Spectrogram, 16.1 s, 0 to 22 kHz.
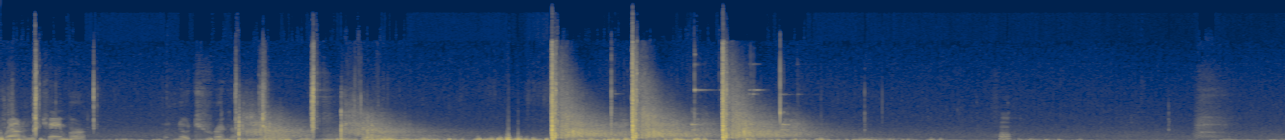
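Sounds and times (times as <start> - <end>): gunshots echoing: 3.0 - 5.2, 6.9 - 10.3.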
